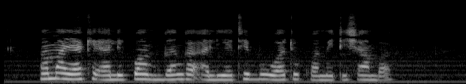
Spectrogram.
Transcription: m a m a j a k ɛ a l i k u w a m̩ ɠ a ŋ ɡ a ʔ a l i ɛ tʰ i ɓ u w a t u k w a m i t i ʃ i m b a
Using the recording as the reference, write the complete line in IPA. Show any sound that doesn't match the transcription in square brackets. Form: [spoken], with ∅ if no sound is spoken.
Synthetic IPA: m a m a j a k ɛ a l i k u w a m̩ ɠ a ŋ ɡ a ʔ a l i ɛ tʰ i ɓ u w a t u k w a m i t i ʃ [a] m b a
